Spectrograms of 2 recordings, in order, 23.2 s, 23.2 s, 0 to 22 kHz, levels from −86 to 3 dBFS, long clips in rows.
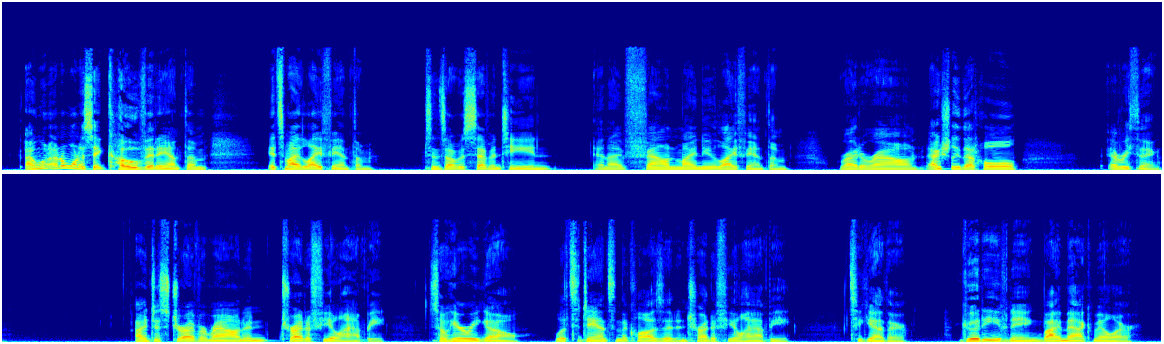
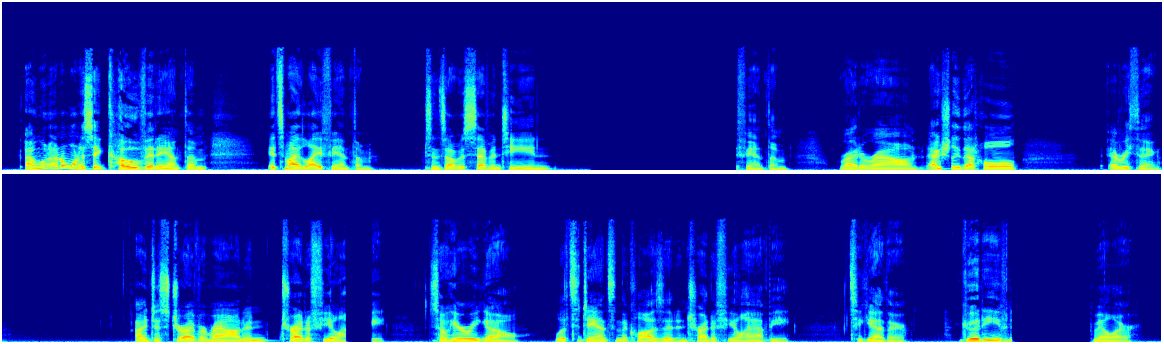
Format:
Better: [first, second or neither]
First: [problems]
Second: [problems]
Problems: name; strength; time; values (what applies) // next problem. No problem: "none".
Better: first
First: none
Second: audio cutting out; at 6 s for 1.5 s, at 15 s and at 22 s for 1 s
